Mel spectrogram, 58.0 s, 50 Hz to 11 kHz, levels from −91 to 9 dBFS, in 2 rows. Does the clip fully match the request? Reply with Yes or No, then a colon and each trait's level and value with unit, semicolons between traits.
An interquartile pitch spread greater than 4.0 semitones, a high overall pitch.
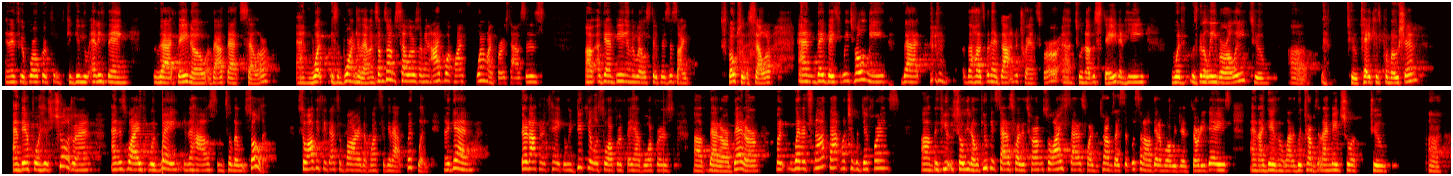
No: average, 3.2 semitones; high, 230 Hz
